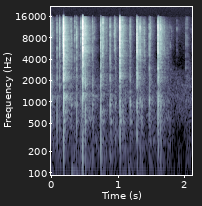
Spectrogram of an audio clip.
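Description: A paper-covered cardboard tube holding a few rocks is shaken with a hand covering its top, giving six sharp, bright, dry clacks of the rocks hitting inside, with softer rattles between them and no ringing. The rattle is judged not loud enough, so more rocks are added.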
